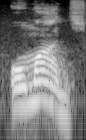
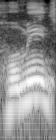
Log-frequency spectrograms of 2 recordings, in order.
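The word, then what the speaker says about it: homage: আমরা আমাদের গান, আবৃত্তি, কবিতা বলা, বিতর্ক এই সব কিছুর মাধ্যমে শ্রদ্ধার্ঘ্য, ওমাজ কথাটার আগে দেখবে এইচ আছে, কিন্তু হোমেজ বা হোমাজ না, উচ্চারণ হবে ওমাজ।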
